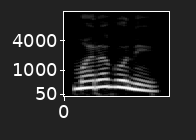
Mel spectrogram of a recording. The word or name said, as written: ಮೆರುಗೆಣ್ಣೆ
